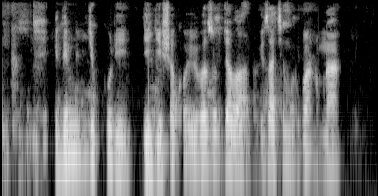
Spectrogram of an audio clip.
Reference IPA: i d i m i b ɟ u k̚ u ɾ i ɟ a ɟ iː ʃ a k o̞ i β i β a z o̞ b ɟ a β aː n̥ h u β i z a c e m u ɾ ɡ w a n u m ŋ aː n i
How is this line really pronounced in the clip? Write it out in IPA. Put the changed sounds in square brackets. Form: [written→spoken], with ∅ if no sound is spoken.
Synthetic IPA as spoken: i d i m i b ɟ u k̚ u ɾ i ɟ [a→i] ɟ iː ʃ a k o̞ i β i β a z o̞ b ɟ a β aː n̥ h u β i z a c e m u ɾ ɡ w a n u m ŋ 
